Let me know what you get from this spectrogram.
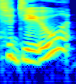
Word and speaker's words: Teux Deux: So hands down, it's called To-Do and it's spelled French, like T-E-U-X-D-E-U-X.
